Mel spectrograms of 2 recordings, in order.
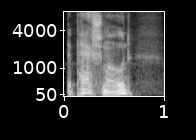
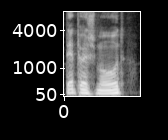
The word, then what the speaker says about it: Depeche Mode: Ja, so spricht man das aus, Depeche Mode und nicht Depeche Mode oder so, auch wenn sich das eingebürgert hat und auch Spaß macht, das so zu sprechen manchmal.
